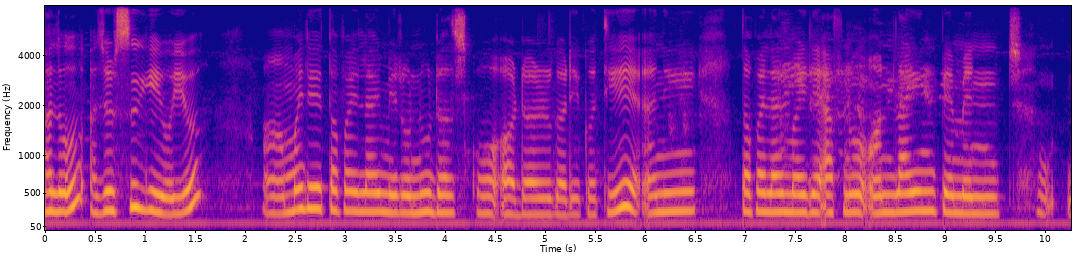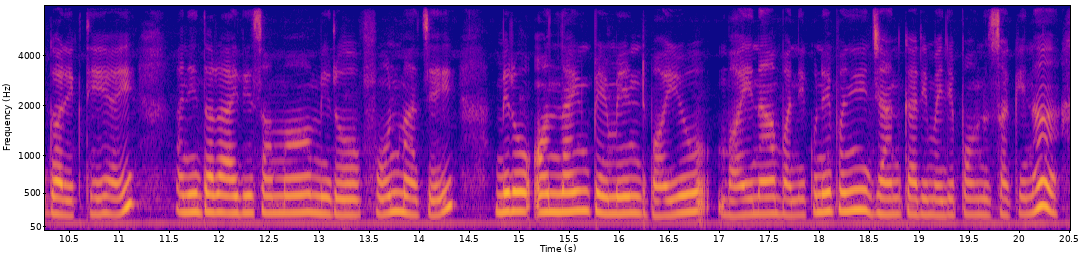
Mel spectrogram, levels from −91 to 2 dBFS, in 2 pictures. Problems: background conversations at intervals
